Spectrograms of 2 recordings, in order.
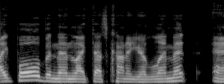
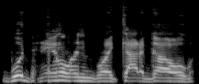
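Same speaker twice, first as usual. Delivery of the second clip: put-on Boston accent; 4 semitones higher than usual. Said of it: "say things in a heavy Boston accent".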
